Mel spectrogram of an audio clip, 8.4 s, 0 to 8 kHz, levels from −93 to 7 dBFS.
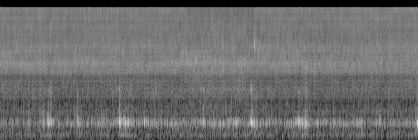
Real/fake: fake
